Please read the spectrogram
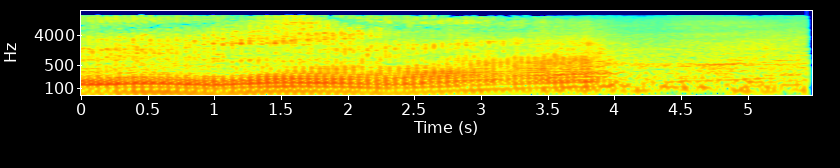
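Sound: motorcycle engine idling nearby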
